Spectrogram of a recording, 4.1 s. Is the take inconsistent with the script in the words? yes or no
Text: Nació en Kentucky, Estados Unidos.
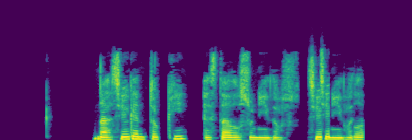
yes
